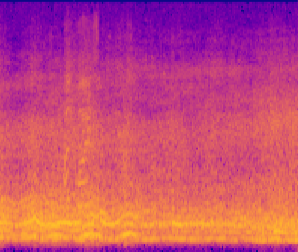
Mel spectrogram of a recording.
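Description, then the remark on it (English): Powerful racing hydroplane engines roar in a steady, loud drone with wavering pitch, sustained throughout as two boats race side by side, the Budweiser on the inside and the Pay and Pack on the outside. “We got a real boat race, because on the inside is the Budweiser, and the outside the Pay and Pack.”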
